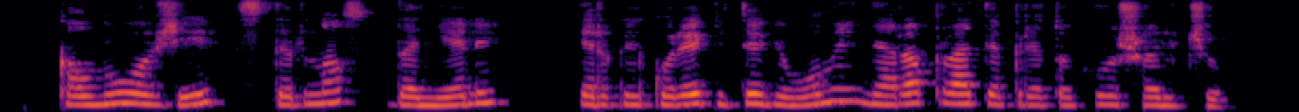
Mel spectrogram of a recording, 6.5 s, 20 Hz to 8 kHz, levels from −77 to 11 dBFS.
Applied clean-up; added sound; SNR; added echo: none; none; none; none.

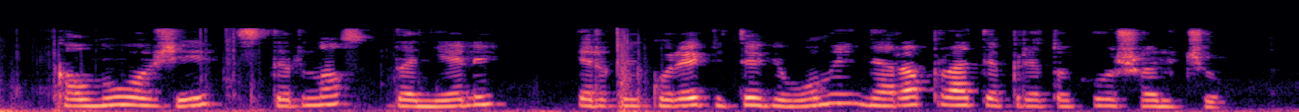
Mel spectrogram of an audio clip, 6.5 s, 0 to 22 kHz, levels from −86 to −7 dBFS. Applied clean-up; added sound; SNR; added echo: none; Wood; 18 dB; none.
